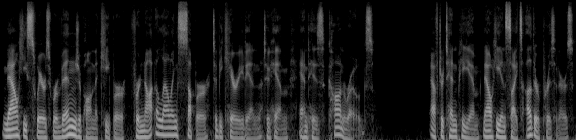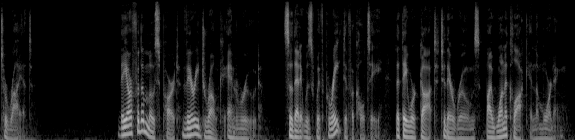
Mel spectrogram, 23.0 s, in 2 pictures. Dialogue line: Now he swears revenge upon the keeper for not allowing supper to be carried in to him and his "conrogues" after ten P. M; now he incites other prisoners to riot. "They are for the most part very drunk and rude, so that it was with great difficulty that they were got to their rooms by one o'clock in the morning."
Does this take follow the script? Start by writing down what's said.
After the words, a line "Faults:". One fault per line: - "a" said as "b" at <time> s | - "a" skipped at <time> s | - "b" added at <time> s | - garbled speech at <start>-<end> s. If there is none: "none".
Now he swears revenge upon the keeper for not allowing supper to be carried in to him and his "conrogues" after ten P. M; now he incites other prisoners to riot. "They are for the most part very drunk and rude, so that it was with great difficulty that they were got to their rooms by one o'clock in the morning."
Faults:
none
